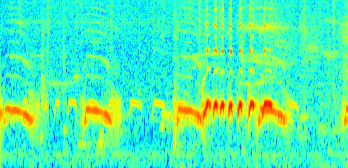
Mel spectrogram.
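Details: Local wild zebra dove singing: a string of soft, bending coo notes, then a fast, loud run of evenly spaced staccato pulses near the end.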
